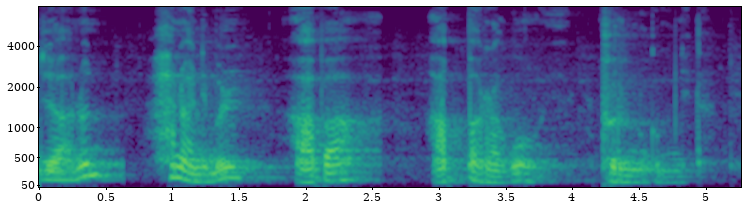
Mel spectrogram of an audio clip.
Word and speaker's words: 아바: 하나님을 아바, 아버지라 부르짖느니라. 여기서 아바라는 말은 아람어로 아바, 똑같습니다. 발음이 아바.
